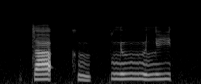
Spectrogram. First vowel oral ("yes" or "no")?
yes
